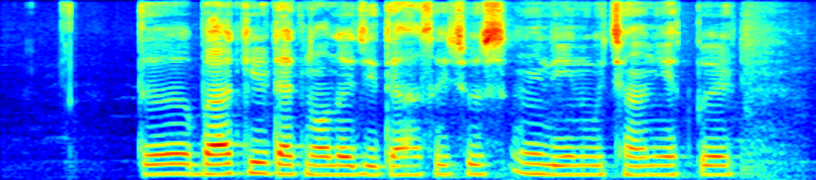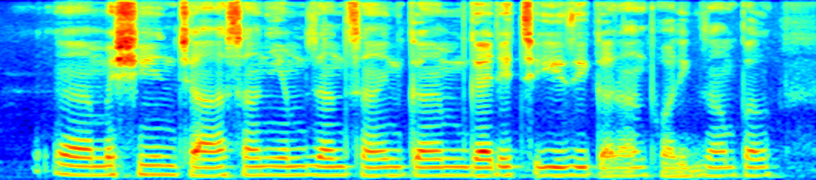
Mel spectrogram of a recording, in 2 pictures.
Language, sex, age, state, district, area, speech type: Kashmiri, male, 18-30, Jammu and Kashmir, Kupwara, rural, spontaneous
